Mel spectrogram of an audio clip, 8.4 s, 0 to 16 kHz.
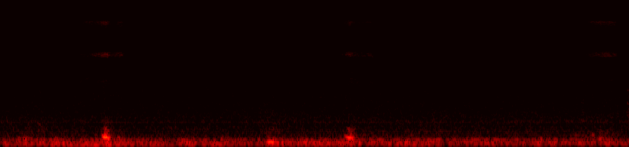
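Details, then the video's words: Bogsil-i, a 13-year-old white mother dog, snoring while asleep: soft low snorts and breaths about every three seconds, with a faint high tone pulsing in the background. "코골면서 꿀잠자는 강아지 | The puppy is snoring during sleeping"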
